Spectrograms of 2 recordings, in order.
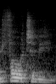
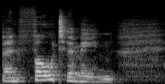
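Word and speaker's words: benfotiamine: milligrams twice a day than photivine sorry i mispronounced it ben photamine is a better more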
